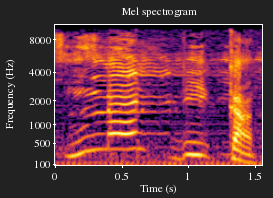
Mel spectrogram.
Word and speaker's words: mendicant: Mendicant on the first syllable.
